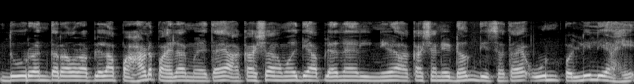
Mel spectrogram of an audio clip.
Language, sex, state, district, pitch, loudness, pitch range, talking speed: Marathi, male, Maharashtra, Sindhudurg, 190 Hz, -15 LUFS, 180-195 Hz, 170 wpm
